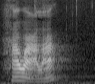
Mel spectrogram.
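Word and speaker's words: Hvala: হাওয়ালা, হাওয়ালা উচ্চারণটা হবে হাওয়ালা, হাওয়ালাও বলতে পারেন হাওয়ালা, হাওয়ালা তাকুজের, হাওয়ালা তাকুজের অর্থ হচ্ছে আপনাকেও ধন্যবাদ।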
